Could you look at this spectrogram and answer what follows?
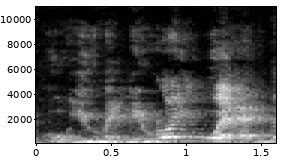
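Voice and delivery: high, slow West Country burr; West Country accent. Retold or imitated. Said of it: "lovely West Country accent".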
